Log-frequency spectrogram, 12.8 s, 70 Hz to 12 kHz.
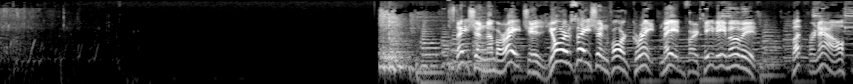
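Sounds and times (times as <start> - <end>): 
liquid bubbling and gurgling: 0.0 - 3.1
speech: 6.8 - 12.7.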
